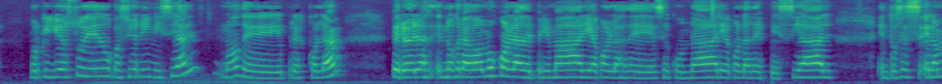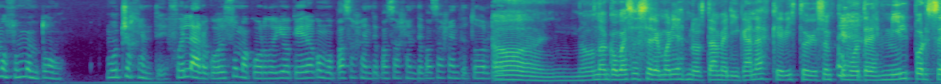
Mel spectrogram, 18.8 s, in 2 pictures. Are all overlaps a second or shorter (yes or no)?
yes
